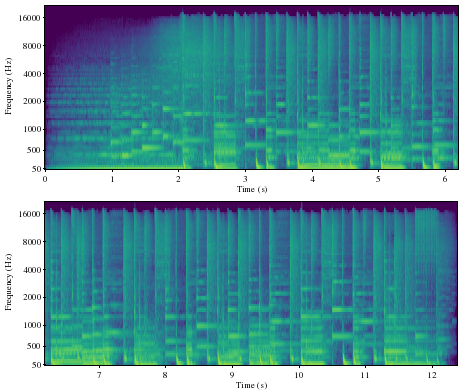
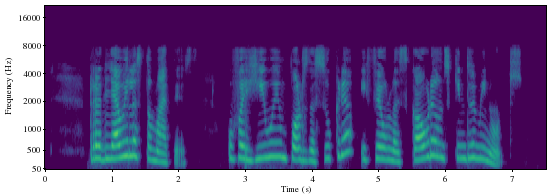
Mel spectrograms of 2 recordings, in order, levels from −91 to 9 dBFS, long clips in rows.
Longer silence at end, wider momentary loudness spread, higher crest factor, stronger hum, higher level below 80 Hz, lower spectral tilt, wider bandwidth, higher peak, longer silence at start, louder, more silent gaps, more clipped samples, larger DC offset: second, 0.15 s vs 0.4 s; second, 5 LU vs 16 LU; about the same, 14 dB vs 18 dB; neither; first, -18 dBFS vs -74 dBFS; about the same, -4.5 dB/octave vs -4 dB/octave; first, 19 kHz vs 8.2 kHz; first, 0 dBFS vs -12 dBFS; second, 0.1 s vs 0.65 s; first, -14 LUFS vs -29 LUFS; neither; neither; neither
